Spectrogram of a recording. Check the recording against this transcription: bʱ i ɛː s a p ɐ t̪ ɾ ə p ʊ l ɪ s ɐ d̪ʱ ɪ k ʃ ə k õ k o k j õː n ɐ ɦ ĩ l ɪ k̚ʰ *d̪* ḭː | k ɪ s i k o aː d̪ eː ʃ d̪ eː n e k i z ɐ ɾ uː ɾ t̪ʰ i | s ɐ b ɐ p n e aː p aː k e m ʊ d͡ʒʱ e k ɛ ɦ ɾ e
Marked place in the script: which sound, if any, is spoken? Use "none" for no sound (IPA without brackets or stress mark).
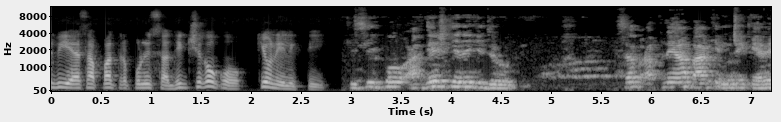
t̪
